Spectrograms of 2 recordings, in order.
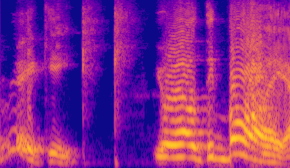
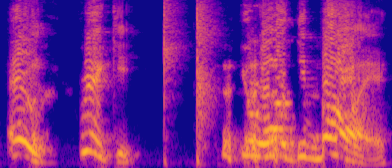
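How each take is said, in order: First: Lightly voiced Chicago Italian aunt, a bit higher on boy; a hint of a Chicago Italian auntie's lilt. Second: Chicago Italian aunt. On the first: Nephew recalls his Chicago Italian aunt, lightly done accent. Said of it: "she talked like this". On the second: Retold or imitated. Nephew imitates his aunt's teasing, higher Chicago Italian accent. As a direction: draw out "you healthy boy" like a Chicago Italian aunt. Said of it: "insulted by your accent".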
